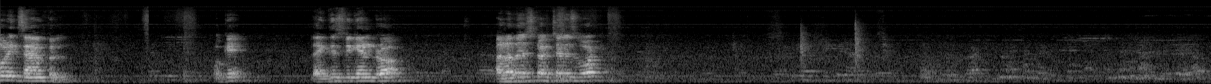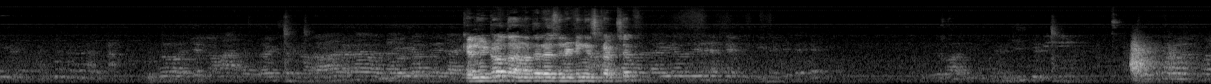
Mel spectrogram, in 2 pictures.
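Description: A young man speaks in bursts, explaining clearly.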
